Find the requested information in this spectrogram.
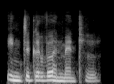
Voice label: "Intergovernmental", Indian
